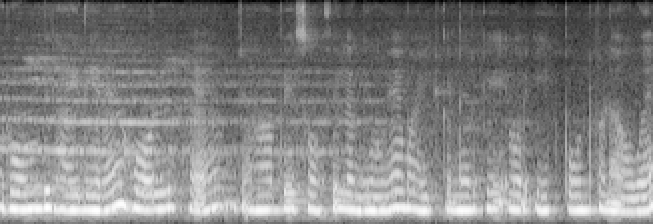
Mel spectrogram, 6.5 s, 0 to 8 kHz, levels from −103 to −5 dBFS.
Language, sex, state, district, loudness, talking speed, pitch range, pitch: Hindi, female, Himachal Pradesh, Shimla, -14 LUFS, 200 wpm, 195-220 Hz, 205 Hz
